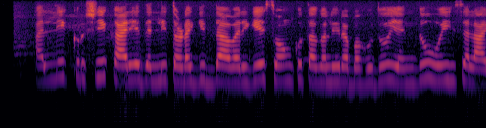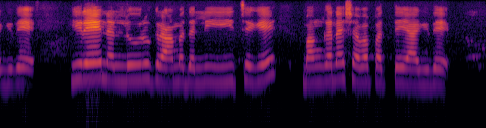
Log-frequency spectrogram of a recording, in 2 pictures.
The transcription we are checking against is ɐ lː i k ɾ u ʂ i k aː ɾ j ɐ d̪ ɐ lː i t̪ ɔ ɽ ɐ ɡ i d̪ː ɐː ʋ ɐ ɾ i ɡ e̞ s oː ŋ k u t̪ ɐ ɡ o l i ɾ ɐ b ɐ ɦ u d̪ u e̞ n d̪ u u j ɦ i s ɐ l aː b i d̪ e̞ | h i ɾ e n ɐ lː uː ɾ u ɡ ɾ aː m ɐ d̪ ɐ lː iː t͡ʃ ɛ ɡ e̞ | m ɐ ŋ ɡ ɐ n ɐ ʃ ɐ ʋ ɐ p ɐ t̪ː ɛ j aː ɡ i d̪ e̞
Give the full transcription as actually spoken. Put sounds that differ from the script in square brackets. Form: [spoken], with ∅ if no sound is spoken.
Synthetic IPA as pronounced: ɐ lː i k ɾ u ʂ i k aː ɾ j ɐ d̪ ɐ lː i t̪ ɔ ɽ ɐ ɡ i d̪ː ɐː ʋ ɐ ɾ i ɡ e̞ s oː ŋ k u t̪ ɐ ɡ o l i ɾ ɐ b ɐ ɦ u d̪ u e̞ n d̪ u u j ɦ i s ɐ l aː [ɡ] i d̪ e̞ | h i ɾ e n ɐ lː uː ɾ u ɡ ɾ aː m ɐ d̪ ɐ lː iː t͡ʃ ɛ ɡ e̞ | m ɐ ŋ ɡ ɐ n ɐ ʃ ɐ ʋ ɐ p ɐ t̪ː ɛ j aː ɡ i d̪ e̞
